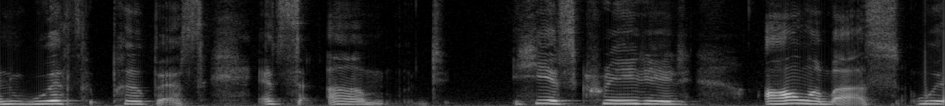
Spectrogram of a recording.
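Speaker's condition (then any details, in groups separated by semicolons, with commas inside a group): Cerebral palsy, mild; hard to understand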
